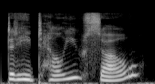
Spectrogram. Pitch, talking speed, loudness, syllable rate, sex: 250 Hz, 195 wpm, -16 LUFS, 3.9 syllables/s, female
